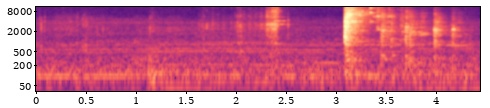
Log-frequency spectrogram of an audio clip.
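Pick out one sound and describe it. A glass jar drops into a bottle bank and shatters inside.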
